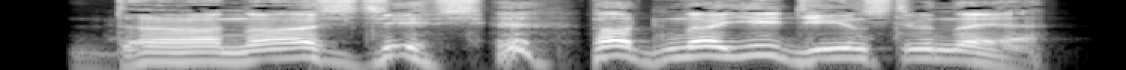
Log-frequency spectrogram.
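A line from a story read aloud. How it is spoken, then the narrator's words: Short laugh. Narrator (Russian): хохотнул водитель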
